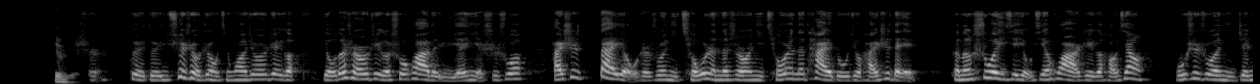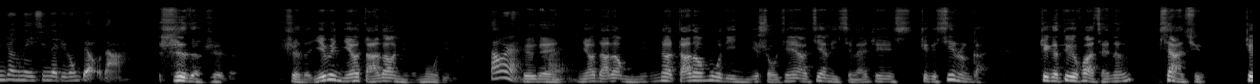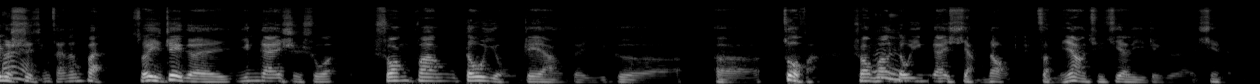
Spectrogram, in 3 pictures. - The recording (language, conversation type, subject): Chinese, podcast, 你如何在对话中创造信任感？
- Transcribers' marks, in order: other background noise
